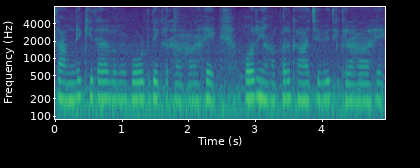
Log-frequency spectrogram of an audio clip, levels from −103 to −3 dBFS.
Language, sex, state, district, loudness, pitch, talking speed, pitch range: Hindi, female, Chhattisgarh, Bilaspur, -41 LUFS, 190 Hz, 180 wpm, 185-200 Hz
